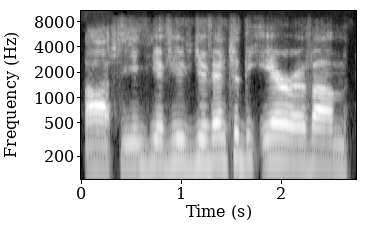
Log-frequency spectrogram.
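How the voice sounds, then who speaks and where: A man's voice: a little high, flat delivery, moderate pace, no echo, dull audio. A man hosting a podcast in casual chat, talking in an enthusiastic, rambling, chatty way. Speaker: podcast host and fan-dub maker.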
